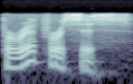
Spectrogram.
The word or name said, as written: periphrasis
